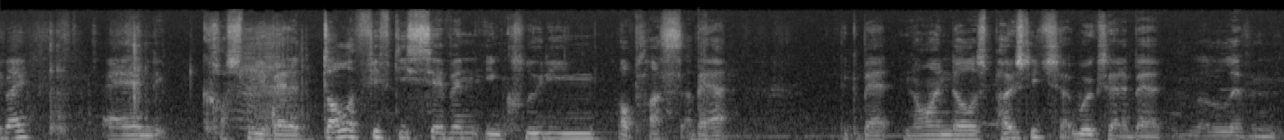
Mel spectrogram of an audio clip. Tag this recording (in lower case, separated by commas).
speech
